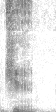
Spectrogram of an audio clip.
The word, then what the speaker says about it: Cairns: And they're doing the can. AIR is pronounced air. And if I put a C in front of it, it should be Cairns, right? Cairns. But you like it being curled like that.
